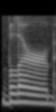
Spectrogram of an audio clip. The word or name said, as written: blurb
